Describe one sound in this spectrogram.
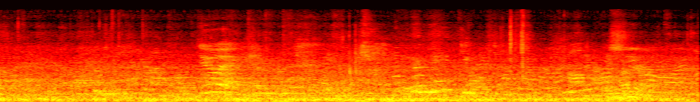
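A young woman speaks to a crowd.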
